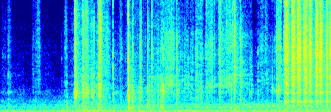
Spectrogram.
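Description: Paper rustles as a sheet of sandpaper is handled.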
